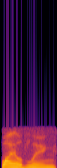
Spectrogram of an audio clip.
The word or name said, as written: wildling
